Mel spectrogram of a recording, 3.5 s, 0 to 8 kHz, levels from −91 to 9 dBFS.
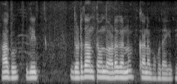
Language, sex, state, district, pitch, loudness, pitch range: Kannada, male, Karnataka, Koppal, 155 Hz, -18 LUFS, 150-165 Hz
